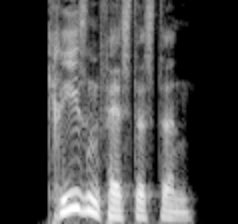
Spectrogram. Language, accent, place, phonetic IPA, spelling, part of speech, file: German, Germany, Berlin, [ˈkʁiːzn̩ˌfɛstəstn̩], krisenfestesten, adjective, De-krisenfestesten.ogg
- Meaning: 1. superlative degree of krisenfest 2. inflection of krisenfest: strong genitive masculine/neuter singular superlative degree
